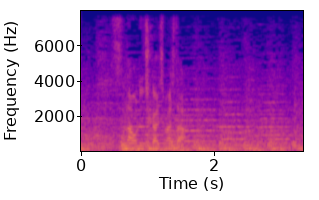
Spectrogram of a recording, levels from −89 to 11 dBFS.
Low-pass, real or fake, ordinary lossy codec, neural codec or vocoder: none; real; none; none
